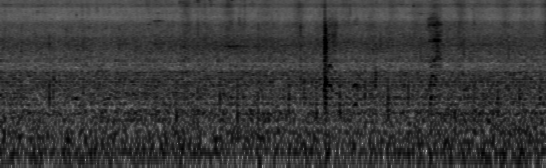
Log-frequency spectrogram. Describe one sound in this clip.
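Footsteps tap on pavement as several people walk.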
